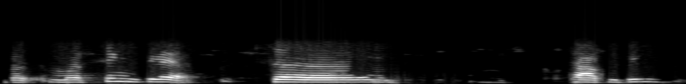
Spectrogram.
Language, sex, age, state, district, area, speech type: Manipuri, female, 45-60, Manipur, Kangpokpi, urban, conversation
